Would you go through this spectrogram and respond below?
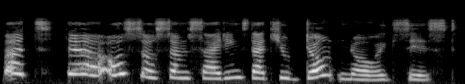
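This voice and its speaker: A clever female engine who speaks in a knowing, teasing way, put on by a woman reading a storybook. Her voice sits high and moves a lot. The sound is dry and close. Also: animated, measured pace, no echo.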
